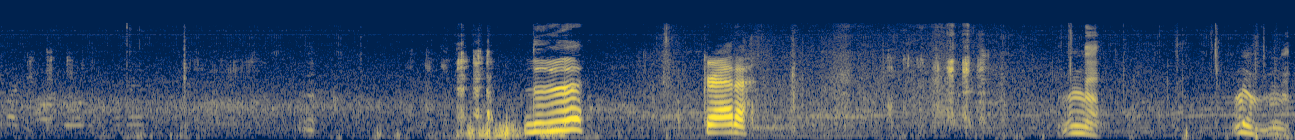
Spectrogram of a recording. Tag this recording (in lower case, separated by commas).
bleat, sheep, speech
